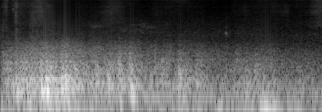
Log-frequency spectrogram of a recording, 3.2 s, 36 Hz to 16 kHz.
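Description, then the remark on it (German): Steady rain with a deep, continuous rumble of thunder rolling underneath, fairly loud, swelling slightly early on before settling into a sustained low roar, on the way out of the city over the A1. No voices. “Als ich mich auf dem Weg aus der Stadt über die A1 mache, regnet es passenderweise.”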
